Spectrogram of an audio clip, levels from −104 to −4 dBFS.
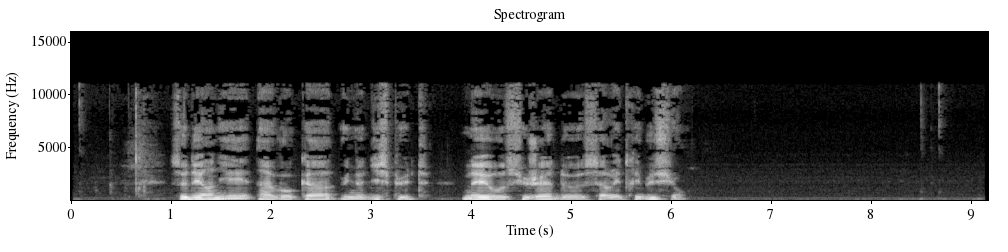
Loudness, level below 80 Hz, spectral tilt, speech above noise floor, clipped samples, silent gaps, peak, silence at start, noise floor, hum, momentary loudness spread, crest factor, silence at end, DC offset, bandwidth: -21 LUFS; -54 dBFS; -6 dB/octave; 48 dB; under 0.1%; none; -2 dBFS; 0.65 s; -69 dBFS; none; 23 LU; 20 dB; 3.05 s; under 0.1%; 11.5 kHz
